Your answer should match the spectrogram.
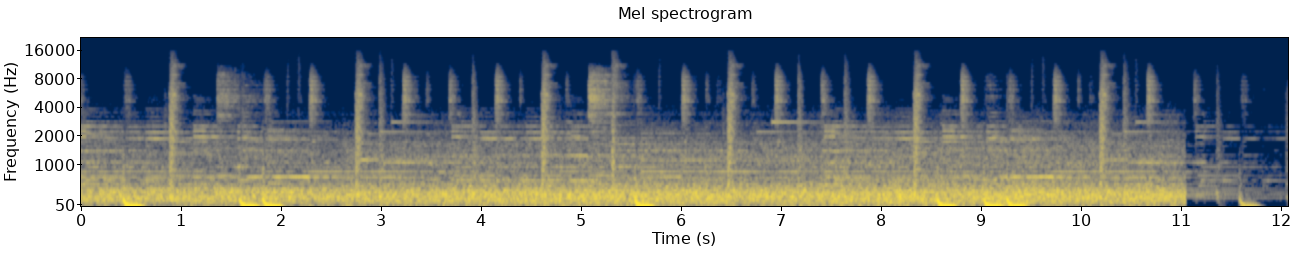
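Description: Background music with a steady beat, over the steady rushing noise of a two-burner gas forge running. The forge noise cuts off suddenly about eleven seconds in, leaving only the music, which fades out.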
